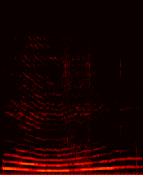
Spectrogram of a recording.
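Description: Creaking-door sound for a door swinging open: one long whining creak that dips in pitch and then climbs again before cutting off.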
